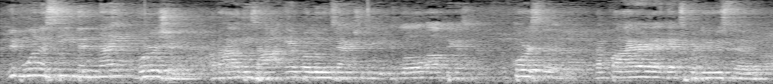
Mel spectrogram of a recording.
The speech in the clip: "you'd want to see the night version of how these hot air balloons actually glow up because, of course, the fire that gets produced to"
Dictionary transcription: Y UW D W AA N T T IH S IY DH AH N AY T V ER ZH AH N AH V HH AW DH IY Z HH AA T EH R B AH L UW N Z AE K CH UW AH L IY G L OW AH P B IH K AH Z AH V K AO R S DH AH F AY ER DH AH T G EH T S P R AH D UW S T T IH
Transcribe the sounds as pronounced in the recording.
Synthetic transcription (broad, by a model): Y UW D W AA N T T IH S IY DH AH N AY T V ER ZH AH N AH V HH AW DH IY Z HH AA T EH R B AH L UW N Z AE K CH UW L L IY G L OW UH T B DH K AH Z AH V K AO R S DH AH F AY ER DH AH T G EH T S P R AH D UW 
